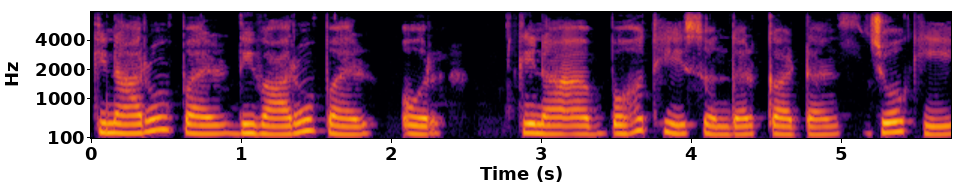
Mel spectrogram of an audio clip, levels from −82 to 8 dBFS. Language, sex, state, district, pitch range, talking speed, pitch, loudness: Hindi, female, Chhattisgarh, Sukma, 185-215 Hz, 125 wpm, 200 Hz, -15 LUFS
